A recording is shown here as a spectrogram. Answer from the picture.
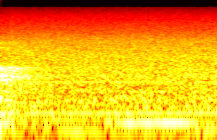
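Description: Steady hiss with a low hum underneath: background noise of the room and the microphone line between a man's sentences.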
